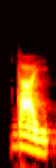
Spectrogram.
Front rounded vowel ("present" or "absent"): absent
